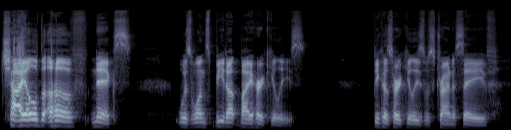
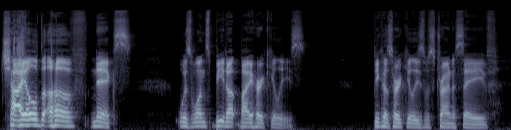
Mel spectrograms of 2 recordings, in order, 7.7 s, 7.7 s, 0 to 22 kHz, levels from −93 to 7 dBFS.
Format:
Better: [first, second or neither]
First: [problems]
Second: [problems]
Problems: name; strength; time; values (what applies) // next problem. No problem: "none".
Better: second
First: thin; somewhat; fading below 350 Hz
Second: none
